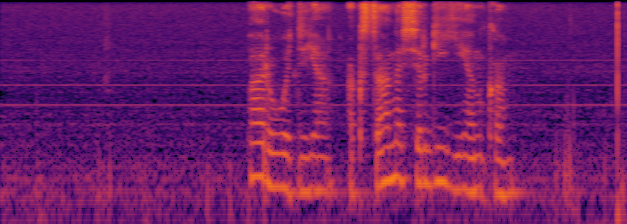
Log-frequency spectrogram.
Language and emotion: Russian, neutral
